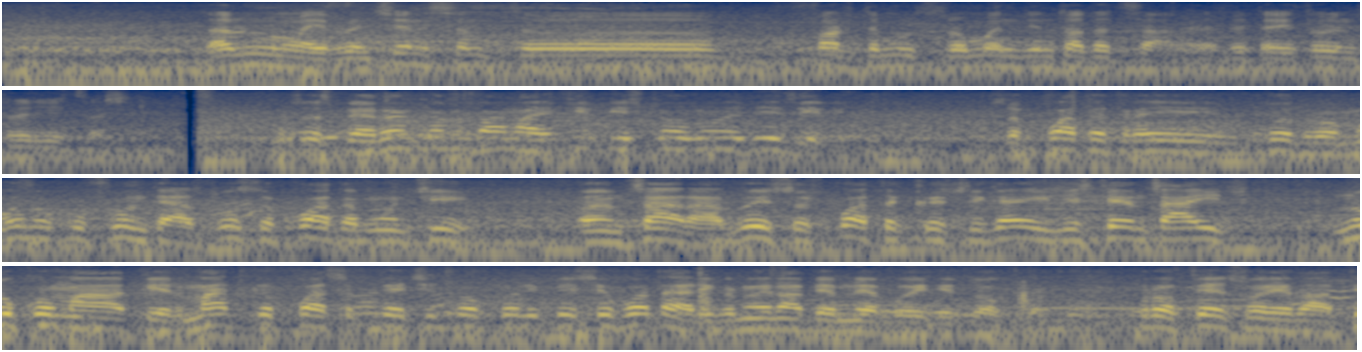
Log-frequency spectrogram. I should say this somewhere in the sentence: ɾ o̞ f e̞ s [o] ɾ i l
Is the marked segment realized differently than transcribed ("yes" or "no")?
no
